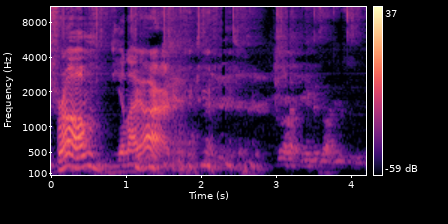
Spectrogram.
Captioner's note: attendees chuckling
